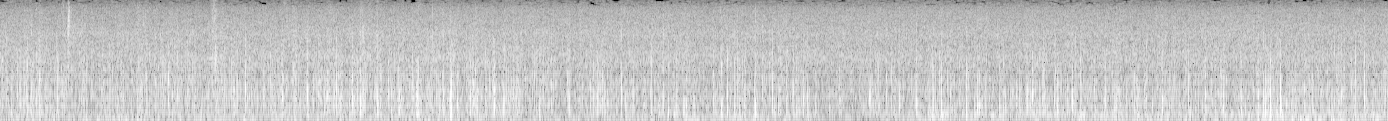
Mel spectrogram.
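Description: Steady rain falling on leafy vegetation, with many individual drops ticking close by.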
